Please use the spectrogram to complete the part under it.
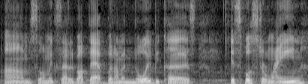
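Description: A woman's voice: very deep voice, moderate pace. A woman in her twenties co-hosting a casual podcast, talking in a loose, rambling way full of likes and ums. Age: 20s. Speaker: podcast co-host.

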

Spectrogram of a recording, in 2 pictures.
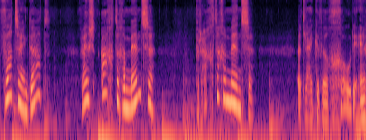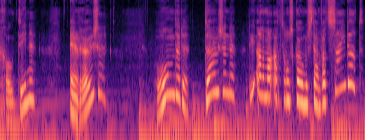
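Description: A woman voicing an excitable, skeptical male dwarf in a storybook reading. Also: high-pitched, slow pace, pauses often, soft background music, voice pushed up, heavily acted. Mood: amazed.

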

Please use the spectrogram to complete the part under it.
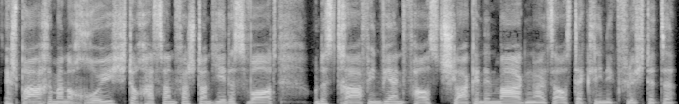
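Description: A man reading an audiobook chapter aloud in a steady storytelling delivery. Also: medium pitch, moderate pace, no room sound, clean studio sound. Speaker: audiobook reader. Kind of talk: audiobook narration.

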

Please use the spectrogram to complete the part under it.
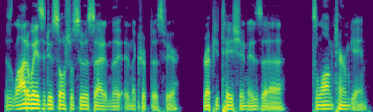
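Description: A man with a very deep voice and a gravelly, fry-heavy texture. He talks as a podcast guest in a loose, unscripted way. He often hesitates and downplays what he knows, and the dry, close sound has no room echo. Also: fairly quick. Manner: hesitant, self-deprecating, many fillers. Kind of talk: casual podcast conversation.

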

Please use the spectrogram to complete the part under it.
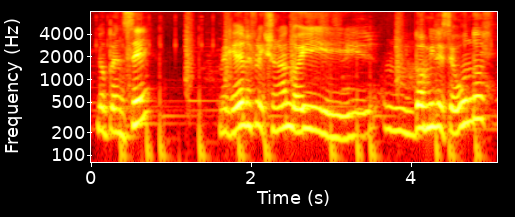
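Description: A man's voice: high-pitched, unhurried, a little mellow, soft background music. Rambling young Rioplatense guy telling stories. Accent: Argentine Rioplatense Spanish. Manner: meandering, full of restarts and fillers, chuckles at his own jokes; sarcastic, offhand. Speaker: comedian. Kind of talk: rambling stand-up storytelling monologue.

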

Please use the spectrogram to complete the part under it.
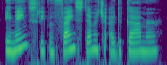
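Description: Woman storyteller with a fairly high voice, reading a fairy tale aloud, lively and expressive. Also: normal speed, no room sound, studio quality. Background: faint music.

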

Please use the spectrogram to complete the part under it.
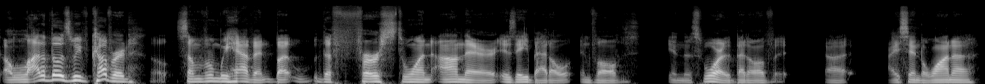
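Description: Dude rambling on a podcast, lots of uhs and swearing, dry close mic. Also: male voice, fairly low pitch, fairly bright tone, no room sound. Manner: jokey, profane, rambling with many fillers. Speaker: podcast co-host. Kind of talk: casual history podcast chat.

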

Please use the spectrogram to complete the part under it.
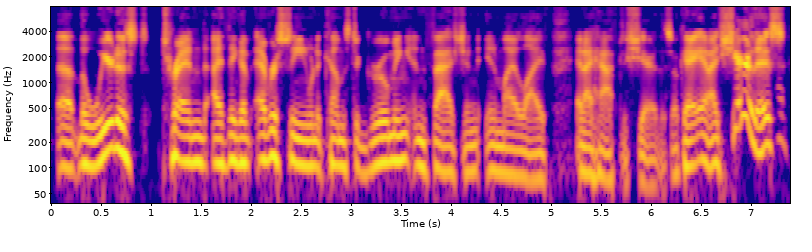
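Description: An animated man co-hosting a radio show, his voice bright and forceful and swinging widely in pitch. He talks in chatty, casual banter and laughs easily. The studio sound is dry and close. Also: no echo. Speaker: radio co-host.

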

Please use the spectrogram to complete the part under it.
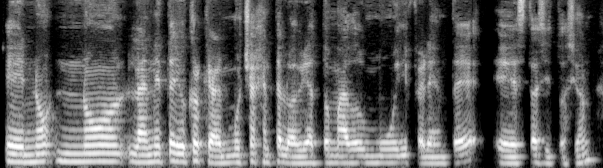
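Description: Mexican guy podcast host, soft mellow voice, super slangy, throws english words in, just chatting. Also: medium pitch, level tone, normal speed. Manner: slangy young urban Mexican speech with English words mixed in. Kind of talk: casual podcast chat.

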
